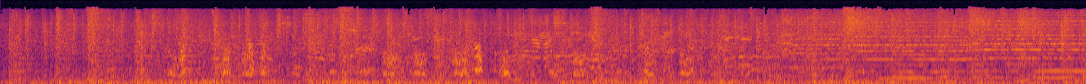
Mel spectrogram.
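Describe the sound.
A tracker dog, offered a sniff of clothing by its handler, barks and yips in repeated, loud bursts, with occasional whimpers, over a dense, busy background of other noise and indistinct voices, as troops pursue Rambo through a forest.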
